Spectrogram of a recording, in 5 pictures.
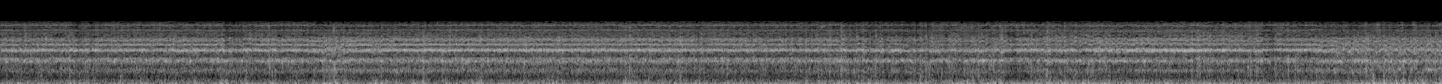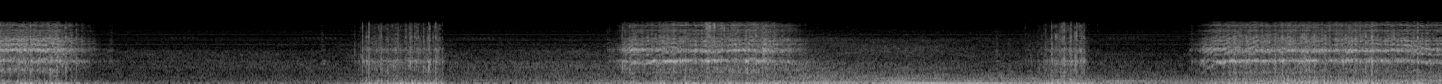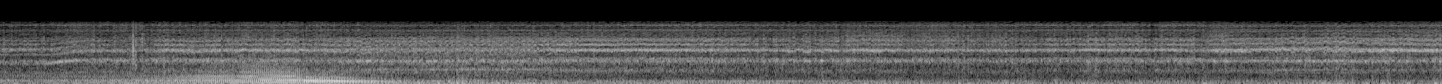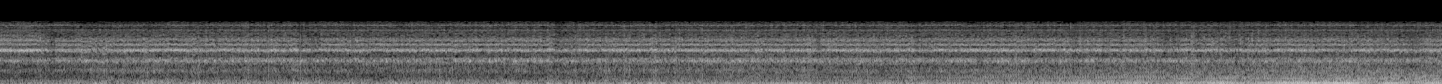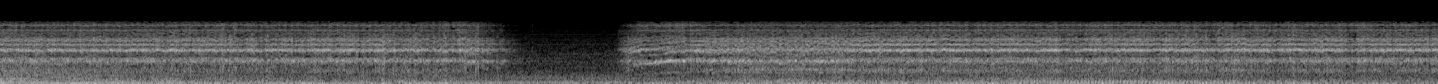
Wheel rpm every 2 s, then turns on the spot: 160, 160, 160, 160, 160, 160, 160, 100, 0, 10, 80, 20, 10, 100, 150, 160, 160, 160, 160, 160, 160, 160, 160, 160, 160, 160, 160, 160, 160, 160, 160, 50, 140, 160, 160, 160.
none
